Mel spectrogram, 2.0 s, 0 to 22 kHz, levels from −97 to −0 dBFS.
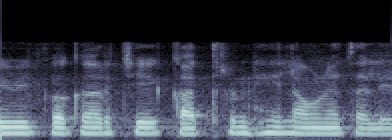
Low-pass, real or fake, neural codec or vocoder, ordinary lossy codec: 7.2 kHz; real; none; none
